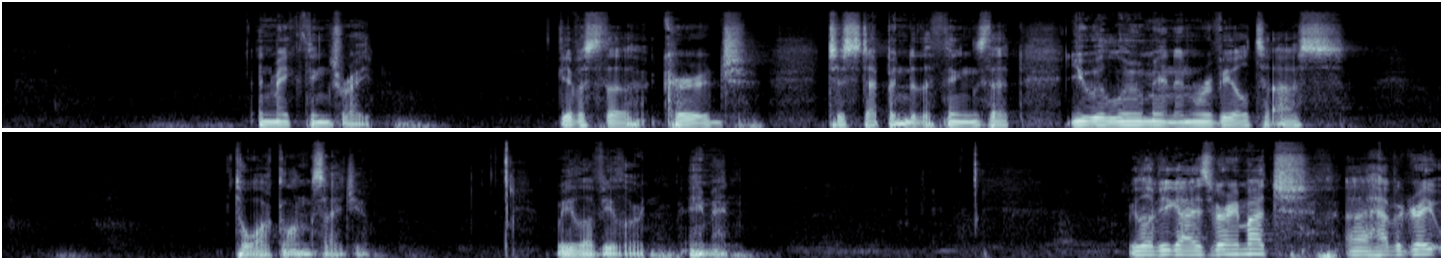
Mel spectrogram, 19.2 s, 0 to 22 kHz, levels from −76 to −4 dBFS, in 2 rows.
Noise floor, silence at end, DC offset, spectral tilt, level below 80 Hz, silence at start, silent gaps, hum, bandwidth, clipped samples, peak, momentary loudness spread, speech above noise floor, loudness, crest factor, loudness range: -65 dBFS; 0 s; under 0.1%; -4 dB/octave; -48 dBFS; 1.7 s; none; none; 16 kHz; under 0.1%; -4 dBFS; 17 LU; 43 dB; -22 LUFS; 22 dB; 8 LU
